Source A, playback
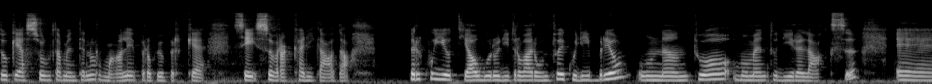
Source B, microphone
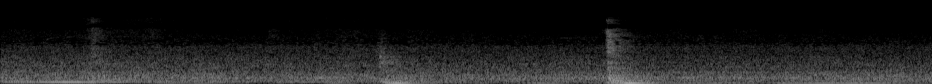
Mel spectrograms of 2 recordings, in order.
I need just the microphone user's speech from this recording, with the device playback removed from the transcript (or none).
none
